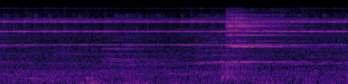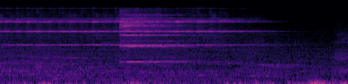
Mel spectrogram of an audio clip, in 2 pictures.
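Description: Altar bells ringing at the elevation of the consecrated host. The clustered high ring is struck afresh about three seconds in and again about six seconds in, each peal ringing on until the next, and it fades near the end.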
